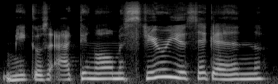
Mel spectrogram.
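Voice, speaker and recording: An actress voicing a tiny, nosy, chirpy fairy girl companion in an anime video game, squeaky and childlike. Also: a little slow, darkish tone. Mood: curious, puzzled. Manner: squeaky, childlike, refers to herself by name.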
